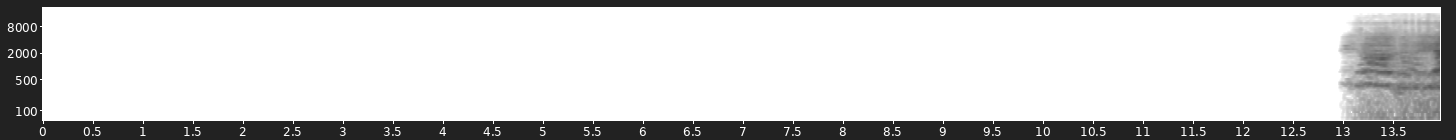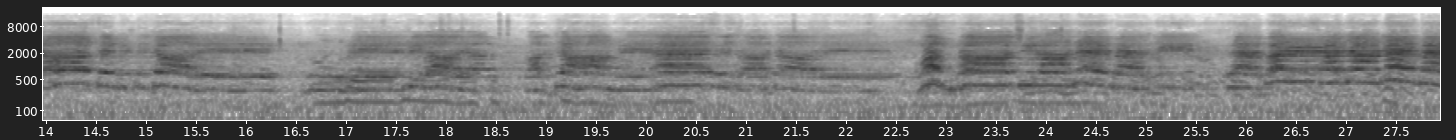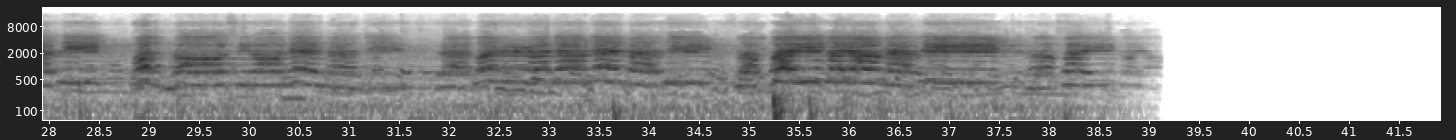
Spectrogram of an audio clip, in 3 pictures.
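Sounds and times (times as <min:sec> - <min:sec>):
children singing together: 0:13.1 - 0:39.0.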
